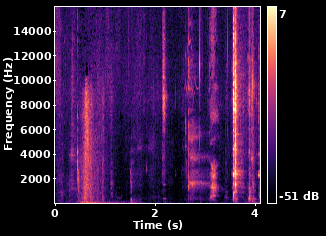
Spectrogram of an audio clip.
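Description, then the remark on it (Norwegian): A door is opened and someone steps inside, with a series of thumps, rattles and scrapes, ending in a sharper knock as it swings shut. No one speaks. It is Jonas Gahr Støre coming in through the door at his home. “Start med at Jonas kommer inn døra.”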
